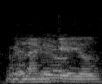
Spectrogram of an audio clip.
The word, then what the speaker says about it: MelanKOs: Pero entonces, ¿cómo lo pronuncias? Melanqueios, o sea...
